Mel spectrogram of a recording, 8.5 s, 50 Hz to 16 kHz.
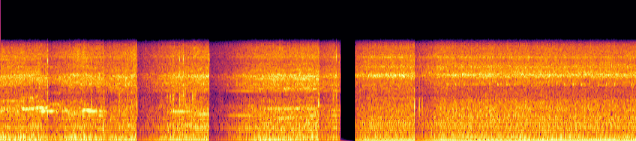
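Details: Isuzu/Holden Rodeo, 3–4 months after new alternator fitted, belt tension still firm: even, steady idle with no whine, squeal or knock from the belt side; charging at 14 volts, engine and charging system normal.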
